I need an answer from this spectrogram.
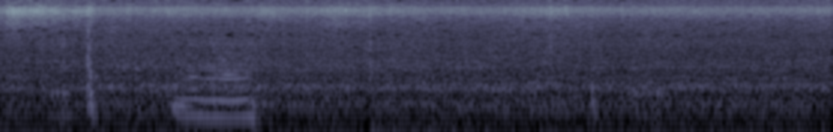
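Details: During a hive inspection, a single honey bee flies close with a short, low droning buzz of about half a second, against faint background hiss and a couple of soft clicks.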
